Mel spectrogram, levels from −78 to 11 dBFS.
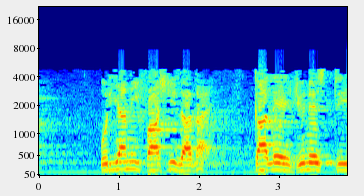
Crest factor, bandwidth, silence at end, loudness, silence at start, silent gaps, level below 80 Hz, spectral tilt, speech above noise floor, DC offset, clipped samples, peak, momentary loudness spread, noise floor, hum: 10 dB; 8 kHz; 0 s; -10 LUFS; 0 s; none; -44 dBFS; -6.5 dB/octave; 25 dB; under 0.1%; 1%; 0 dBFS; 17 LU; -34 dBFS; none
